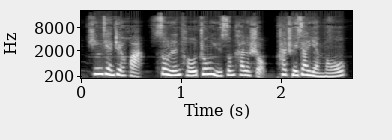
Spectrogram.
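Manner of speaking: ordinary delivery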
